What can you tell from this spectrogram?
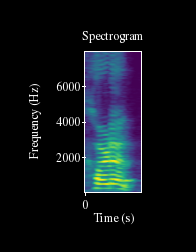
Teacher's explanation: खड़क आप बोलोगे तो आप देखोगे सारा आवाज गले से ही निकल रहा है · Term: कंठ ध्वनि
